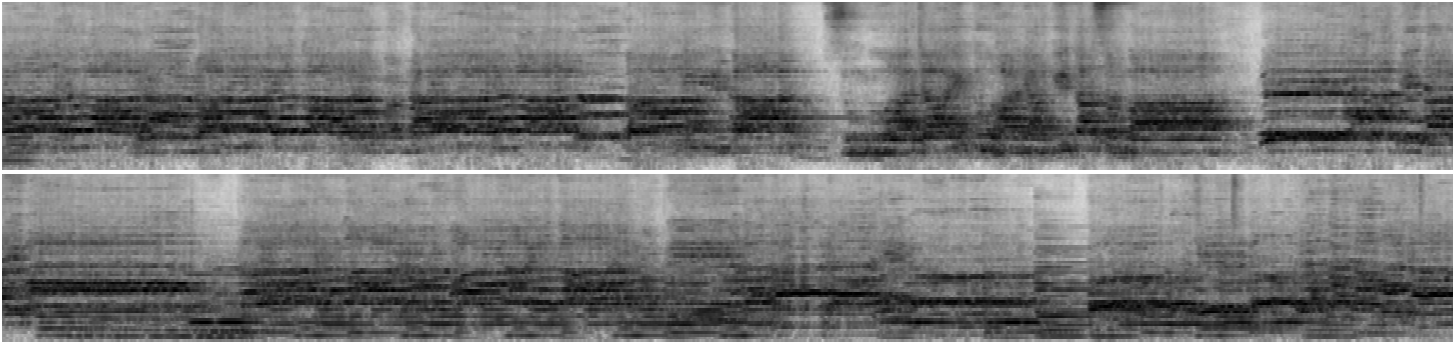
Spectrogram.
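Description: Mixed church choir of men and women singing an Indonesian Easter song. A low bass accompaniment drops out near the start, leaving the voices almost alone, and comes back in about halfway.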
